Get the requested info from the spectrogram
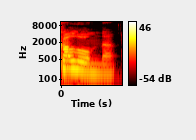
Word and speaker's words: Коломна: Вот, но это страшно забирает мой ресурс, потому что, например, вот завтра мы целый день со средним сыном проведем в Коломна, да, никак не выучу правильно ударение. – Коломна.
